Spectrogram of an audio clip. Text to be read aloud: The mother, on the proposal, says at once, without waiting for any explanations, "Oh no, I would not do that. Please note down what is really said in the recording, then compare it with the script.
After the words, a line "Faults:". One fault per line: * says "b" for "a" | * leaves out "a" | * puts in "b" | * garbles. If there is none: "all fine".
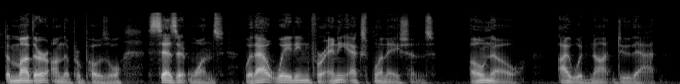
The mother, on the proposal, says at once, without waiting for any explanations, "Oh no, I would not do that.
Faults:
all fine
